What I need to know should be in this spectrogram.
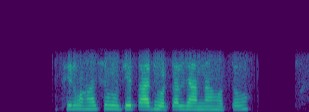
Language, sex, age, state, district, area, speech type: Hindi, female, 30-45, Uttar Pradesh, Pratapgarh, rural, conversation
